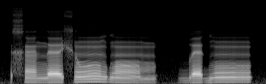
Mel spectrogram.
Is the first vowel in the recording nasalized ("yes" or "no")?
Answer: yes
